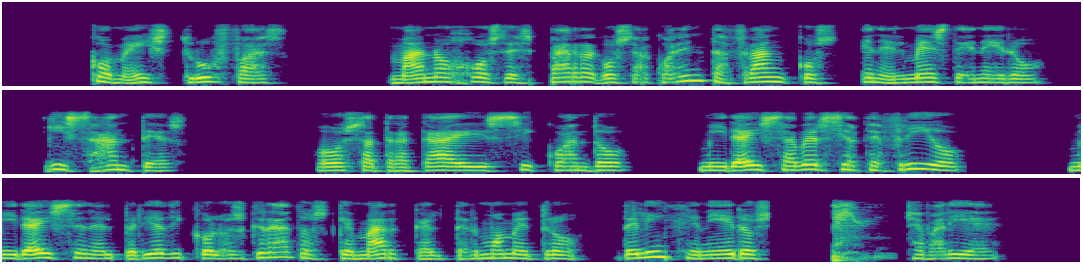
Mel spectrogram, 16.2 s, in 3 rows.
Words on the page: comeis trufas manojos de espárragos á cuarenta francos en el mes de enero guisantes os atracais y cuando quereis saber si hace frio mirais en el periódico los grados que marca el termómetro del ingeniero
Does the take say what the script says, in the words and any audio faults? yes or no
no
